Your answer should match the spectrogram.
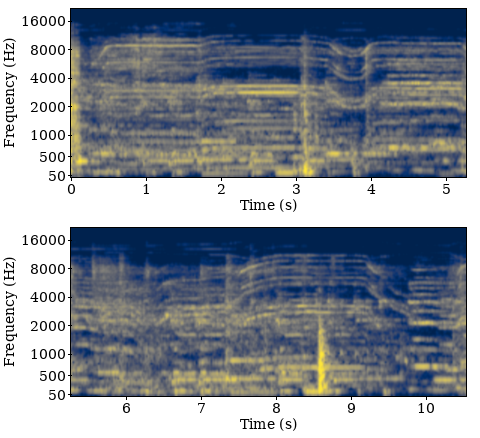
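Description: Background music with plucked-string and synth-like tones and sliding pitches, with a short sharp knock loudest about eight and a half seconds in.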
